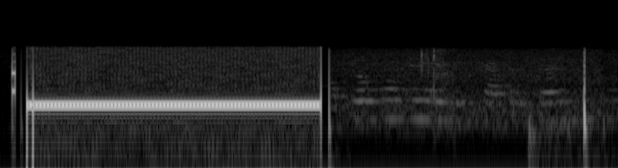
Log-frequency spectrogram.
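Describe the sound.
A steady single-pitched telephone tone sounds during a call transfer to a Santander bank quality-control line. It follows a short click, holds loud and even for about two seconds, then cuts off to faint line noise and a soft voice.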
